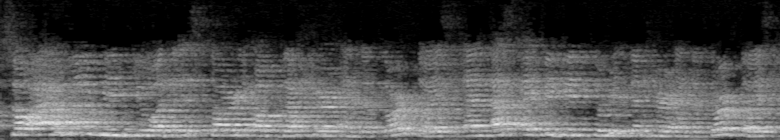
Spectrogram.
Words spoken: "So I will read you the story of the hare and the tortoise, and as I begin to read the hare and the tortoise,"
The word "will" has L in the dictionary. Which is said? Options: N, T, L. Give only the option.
N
